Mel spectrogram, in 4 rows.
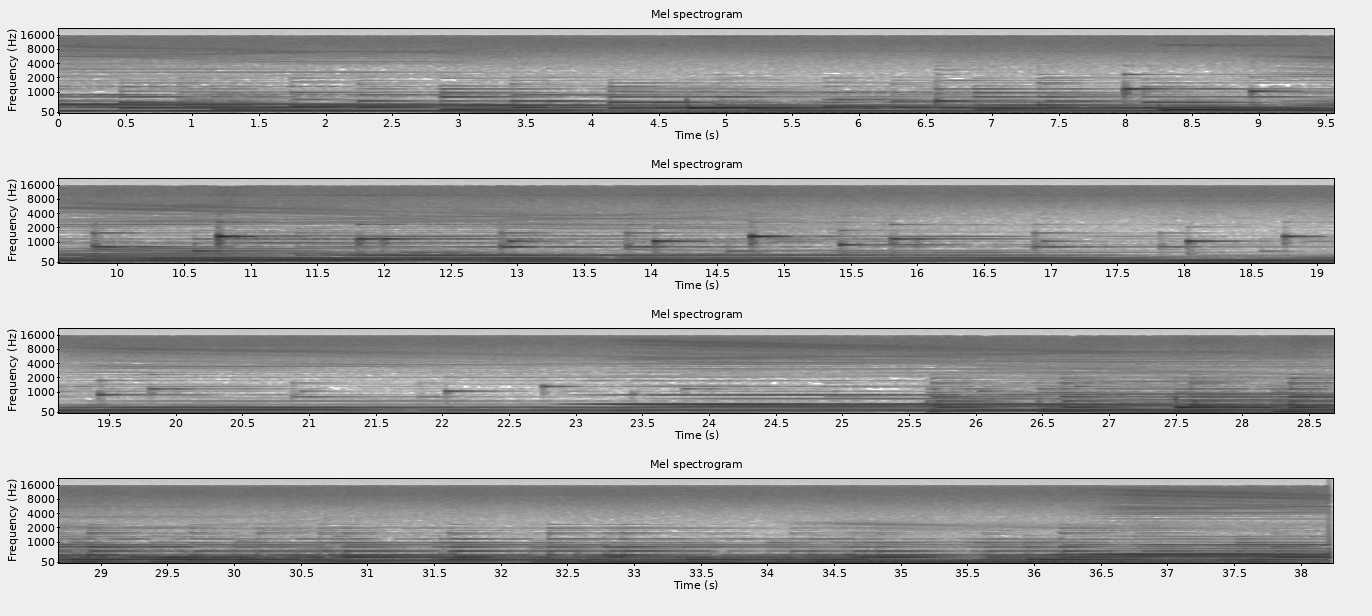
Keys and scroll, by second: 9.8 c.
